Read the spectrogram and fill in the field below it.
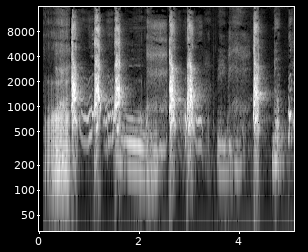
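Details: Pet Yorkshire Terrier yipping in frustration at not being allowed to chase the cat: sharp high yips mixed with wavering whines and a short growly moan, about six bursts in five seconds.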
